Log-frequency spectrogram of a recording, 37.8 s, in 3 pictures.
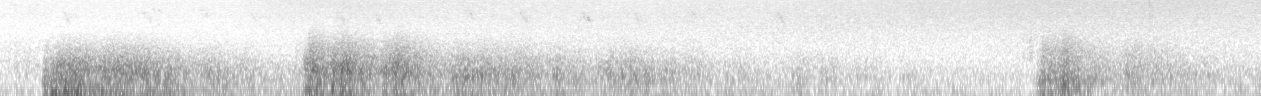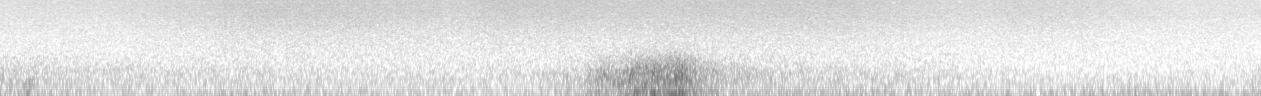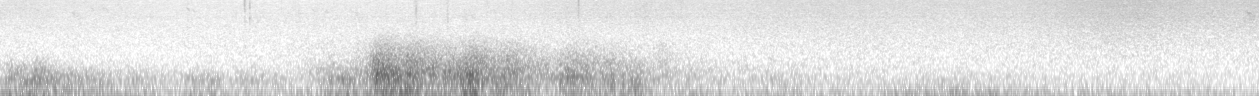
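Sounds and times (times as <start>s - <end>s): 
steady hiss of rain: 0.0s - 37.8s
thunder rolling: 0.4s - 7.9s, 10.3s - 13.1s, 25.2s - 32.4s.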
